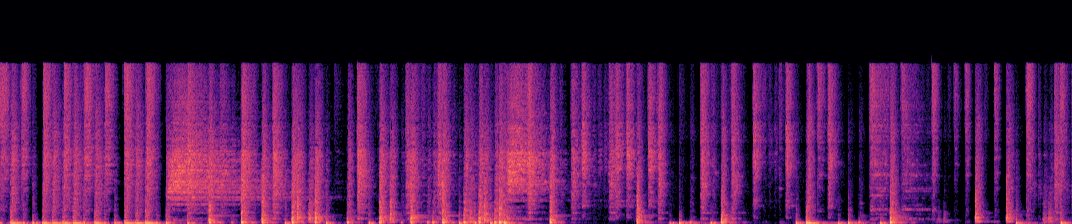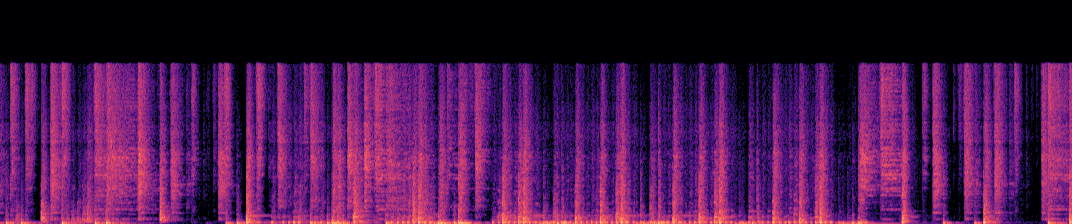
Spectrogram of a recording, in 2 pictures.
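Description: Drum kit grooves played live: kick, snare and hi-hat patterns, with short breaks between the examples. The same groove is voiced on different pairings of the kit's three hi-hats and three snare drums, from the lowest-pitched pair for a fat low end to the smallest pair for a higher, tighter sound.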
